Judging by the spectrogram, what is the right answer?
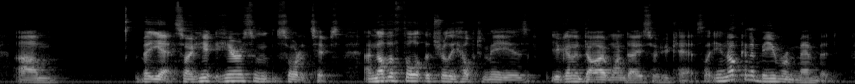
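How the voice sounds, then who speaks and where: Lively in intonation, a man at a medium pitch talks at a fairly quick pace. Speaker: vlogger sharing personal advice. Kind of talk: casual talk to camera. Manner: fast; hesitant, repeats words.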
